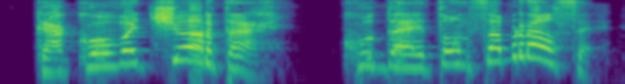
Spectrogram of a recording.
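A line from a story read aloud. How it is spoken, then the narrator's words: Shouted. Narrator (Russian): крикнул Кацуки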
